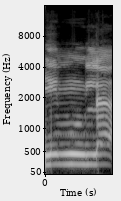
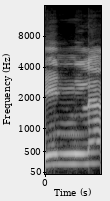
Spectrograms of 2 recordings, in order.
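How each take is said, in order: Both takes have the same delivery.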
